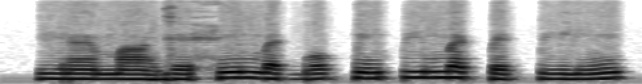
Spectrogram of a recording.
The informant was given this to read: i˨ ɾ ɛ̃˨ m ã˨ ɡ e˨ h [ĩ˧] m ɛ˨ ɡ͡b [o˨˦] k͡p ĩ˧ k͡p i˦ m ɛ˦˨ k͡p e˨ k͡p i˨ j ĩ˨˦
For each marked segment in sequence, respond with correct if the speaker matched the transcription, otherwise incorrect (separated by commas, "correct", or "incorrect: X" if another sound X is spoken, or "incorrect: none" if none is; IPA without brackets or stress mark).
correct, correct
